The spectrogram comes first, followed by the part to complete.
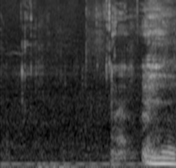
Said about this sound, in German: Wenn ihr jetzt was knuspern und knispern hört, dann ist es ein Chip, den ich gerade reinpfeife.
